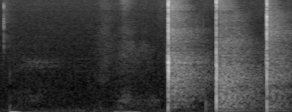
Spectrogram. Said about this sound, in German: Jetzt applaudiert er sich echt selber. Ich fasse es nicht.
